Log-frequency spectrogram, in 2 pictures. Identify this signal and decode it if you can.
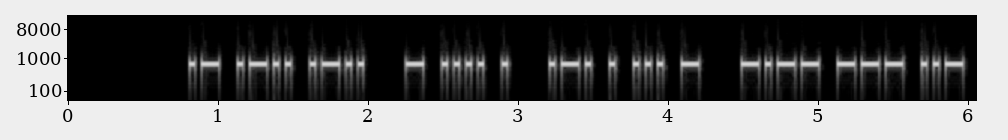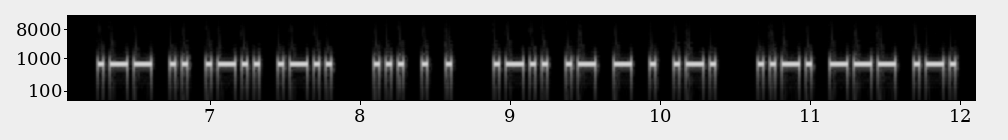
Morse code, heard as a keyed tone, about 30 wpm, 700 Hz. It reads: ALL THE REST YOU WILL SEE LATER FOR
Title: Sentences from Top 1000 Words - Review Part 4 - 30wpm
